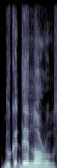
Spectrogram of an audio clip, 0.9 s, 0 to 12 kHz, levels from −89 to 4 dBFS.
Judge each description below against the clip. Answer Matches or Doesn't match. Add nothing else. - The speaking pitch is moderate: Matches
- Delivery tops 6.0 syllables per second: Matches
